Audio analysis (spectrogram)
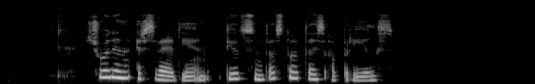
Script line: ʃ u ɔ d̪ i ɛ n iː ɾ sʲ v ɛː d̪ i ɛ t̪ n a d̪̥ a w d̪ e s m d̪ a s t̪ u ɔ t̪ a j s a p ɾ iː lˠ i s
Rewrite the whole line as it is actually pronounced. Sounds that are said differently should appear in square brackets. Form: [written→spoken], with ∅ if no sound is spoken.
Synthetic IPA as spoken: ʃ u ɔ d̪ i ɛ n [iː→i] ɾ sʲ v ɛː d̪ i ɛ [t̪→∅] n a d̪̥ [a→i] w d̪ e s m [d̪→t̪] a s t̪ u ɔ t̪ a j s a p ɾ iː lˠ i s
